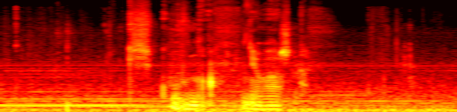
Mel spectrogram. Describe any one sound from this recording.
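A young man speaks briefly into a nearby microphone.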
